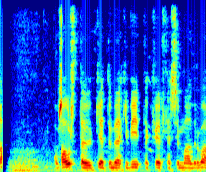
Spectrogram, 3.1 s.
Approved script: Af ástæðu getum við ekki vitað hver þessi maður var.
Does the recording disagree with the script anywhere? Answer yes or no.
no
